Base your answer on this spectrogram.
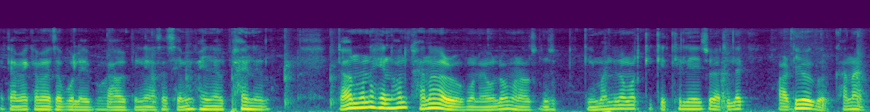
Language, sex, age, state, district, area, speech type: Assamese, male, 30-45, Assam, Nagaon, rural, spontaneous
